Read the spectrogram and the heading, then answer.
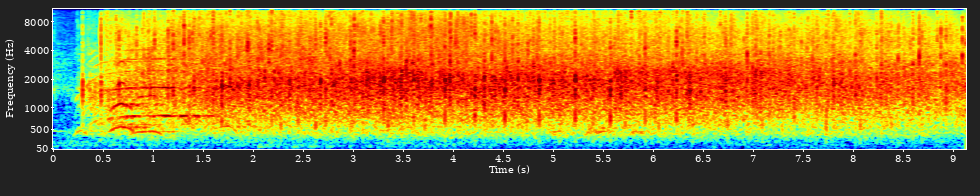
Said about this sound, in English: I didn't say that so you would clap, to be clear, but thank you.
